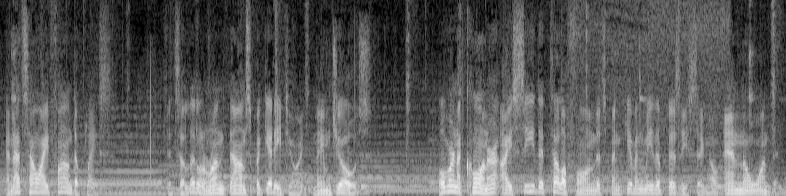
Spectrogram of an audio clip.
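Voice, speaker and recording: An actor playing a brash, jumpy small-time hustler who narrates his own story in wry, colloquial 1940s radio suspense style. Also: a little high. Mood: wry, probing. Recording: vintage radio broadcast with music.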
